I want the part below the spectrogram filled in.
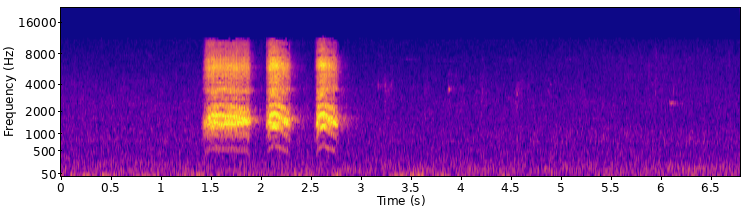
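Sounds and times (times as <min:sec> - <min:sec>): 
American crow Corvus brachyrhynchos giving loud harsh caws: 0:01.4 - 0:03.0.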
